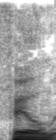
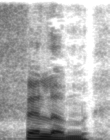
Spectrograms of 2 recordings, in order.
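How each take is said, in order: First: It is said in a standard, unaccented way. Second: It is said in the co-host's regional accent. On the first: "instead of film" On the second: "every time you say film"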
